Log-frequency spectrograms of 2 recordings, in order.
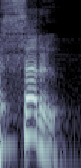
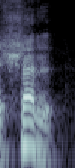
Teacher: अगला है दंत सा है और तालब्य सा है। दंत सा में अगर कर दिया जाए सर और तालब्य सा में कर दिया जाए शर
